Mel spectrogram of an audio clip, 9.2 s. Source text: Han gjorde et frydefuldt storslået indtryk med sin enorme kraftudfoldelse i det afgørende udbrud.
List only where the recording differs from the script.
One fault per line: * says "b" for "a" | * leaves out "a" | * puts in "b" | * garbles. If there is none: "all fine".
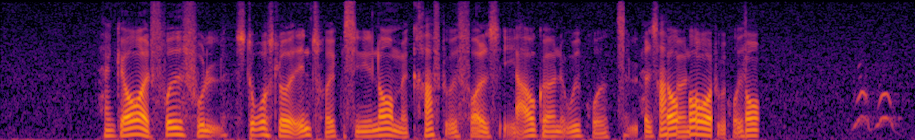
* leaves out "med"
* leaves out "det"
* garbles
